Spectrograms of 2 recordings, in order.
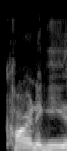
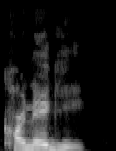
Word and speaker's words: Carnegie: And NPR has single-handedly tried to convince me that Carnegie is pronounced Carnegie.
